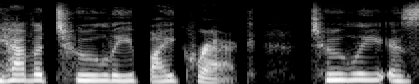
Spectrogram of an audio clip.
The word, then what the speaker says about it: Thule: Thule is spelled Thule, Thule.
